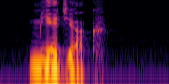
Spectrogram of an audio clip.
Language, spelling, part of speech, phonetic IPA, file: Polish, miedziak, noun, [ˈmʲjɛ̇d͡ʑak], Pl-miedziak.ogg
